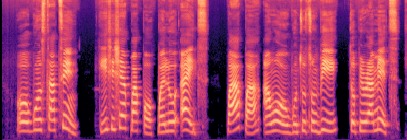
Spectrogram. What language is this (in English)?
Yoruba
